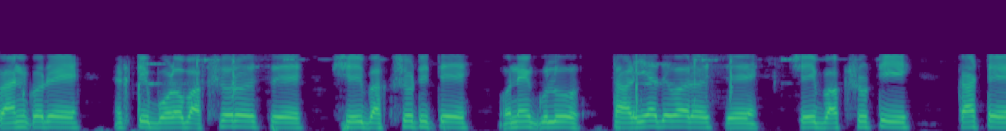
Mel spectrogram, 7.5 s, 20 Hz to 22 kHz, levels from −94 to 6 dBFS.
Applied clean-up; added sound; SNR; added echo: classical method Wiener filter.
